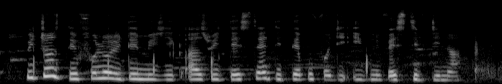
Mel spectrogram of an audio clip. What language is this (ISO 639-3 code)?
pcm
